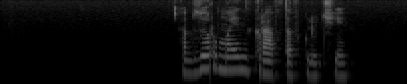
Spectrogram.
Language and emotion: Russian, neutral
